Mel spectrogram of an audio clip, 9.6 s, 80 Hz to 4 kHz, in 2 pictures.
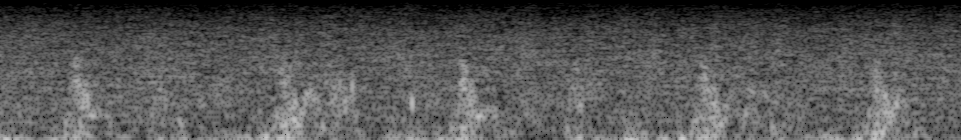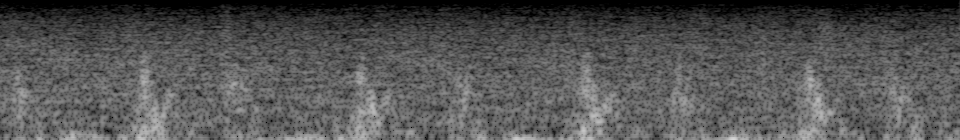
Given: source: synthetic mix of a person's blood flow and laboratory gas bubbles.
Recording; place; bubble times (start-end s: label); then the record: Doppler ultrasound of blood flow; precordium
1.42-1.81 s: bubbles
2.02-2.10 s: bubbles
From the record:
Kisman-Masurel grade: 123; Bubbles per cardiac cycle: 1 to 2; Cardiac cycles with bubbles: 10 to 50%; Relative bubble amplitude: loud (0.450 to 0.775); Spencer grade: 2 (many but less than half of the cardiac periods contain bubble signals, singularly or in groups); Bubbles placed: anywhere in the cardiac cycle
